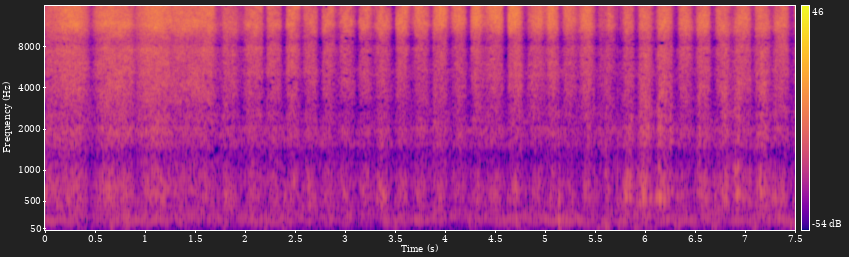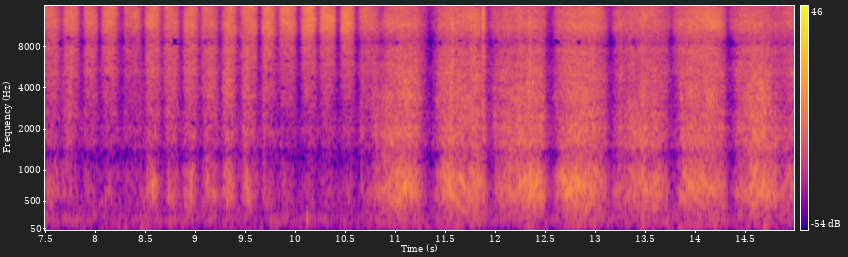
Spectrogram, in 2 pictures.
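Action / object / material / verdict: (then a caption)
scrape / printed cardboard cracker box / cardboard / none. Fingertips and nails scratch and rub the front panel of a hollow, printed cardboard saltine cracker box, making a quick, steady run of dry scratching strokes. The strokes stay soft and papery at first, then grow louder and fuller, with a hollow rubbing tone, in the last few seconds.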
